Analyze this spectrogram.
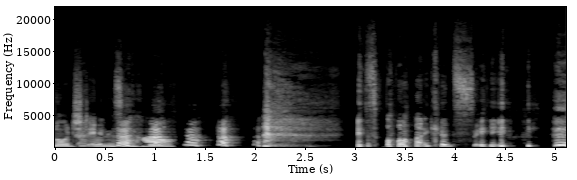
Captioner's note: laughing; laughs; laughs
